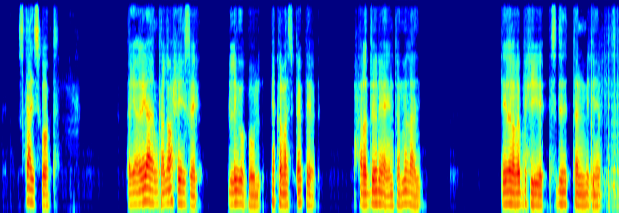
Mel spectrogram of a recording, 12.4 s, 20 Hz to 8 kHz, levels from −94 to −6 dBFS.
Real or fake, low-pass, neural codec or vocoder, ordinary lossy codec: fake; 7.2 kHz; codec, 16 kHz in and 24 kHz out, 0.6 kbps, FireRedTTS-2 codec; none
